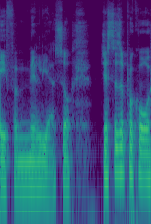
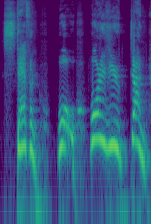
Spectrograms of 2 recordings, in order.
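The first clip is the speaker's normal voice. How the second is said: put-on shocked old wizard; 14 semitones higher than usual. Old bearded wizard catching his apprentice summoning. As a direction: gasp at the apprentice's mess. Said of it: "And he goes".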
